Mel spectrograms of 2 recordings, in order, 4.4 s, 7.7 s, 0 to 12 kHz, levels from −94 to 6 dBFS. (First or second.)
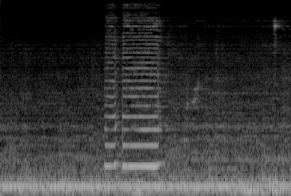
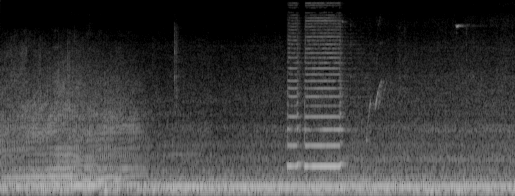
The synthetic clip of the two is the first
